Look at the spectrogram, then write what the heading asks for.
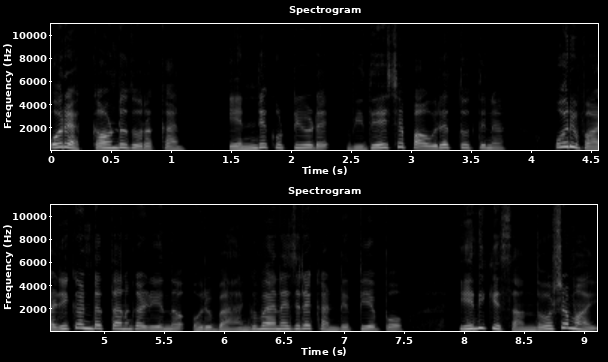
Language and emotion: Malayalam, happy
